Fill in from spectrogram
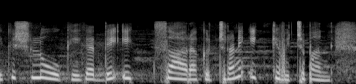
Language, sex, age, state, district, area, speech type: Dogri, female, 18-30, Jammu and Kashmir, Udhampur, rural, spontaneous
